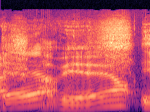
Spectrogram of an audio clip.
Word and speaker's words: HAVR: Havre, c'est ça? Comme la ville du Havre, mais sans le E à la fin. Sans le E. Voilà, c'est H-A-V-R. H-A-V-R. Et alors, on va tout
